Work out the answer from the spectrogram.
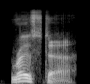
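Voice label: "roaster", British English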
